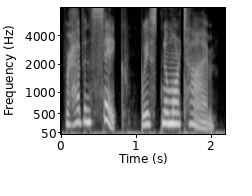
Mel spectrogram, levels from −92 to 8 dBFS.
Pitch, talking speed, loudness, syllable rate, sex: 245 Hz, 190 wpm, -17 LUFS, 4.6 syllables/s, female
